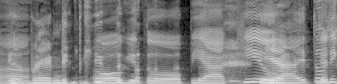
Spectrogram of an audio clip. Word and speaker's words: Pia Q: Oh gitu, Pia Q. Iya, itu jadi Q ya bacanya ya.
